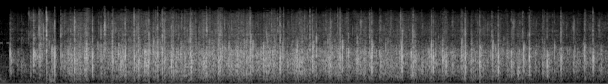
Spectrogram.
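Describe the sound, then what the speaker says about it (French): An audience at the Charente-Maritime prefect's New Year ceremony with the community of communes applauds warmly; dense, close clapping starts abruptly and stays steady and loud for several seconds. "Donc je vais vous demander de les applaudir."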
